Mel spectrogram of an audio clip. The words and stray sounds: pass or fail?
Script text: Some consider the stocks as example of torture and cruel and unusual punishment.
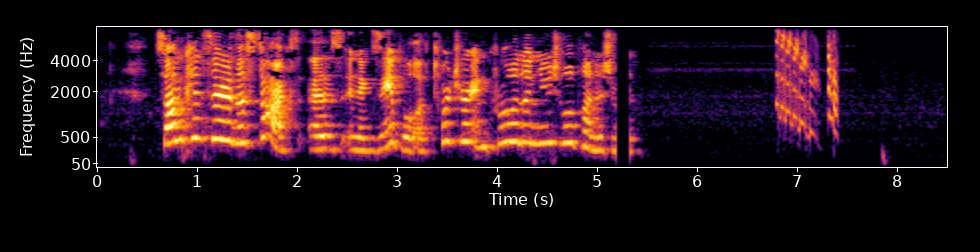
fail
